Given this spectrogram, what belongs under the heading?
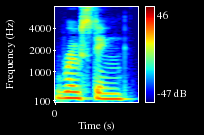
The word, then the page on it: roasting: American English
